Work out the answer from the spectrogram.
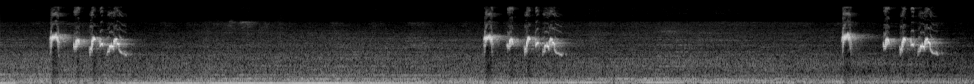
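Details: Red-whiskered bulbul song: three clear whistled phrases of rapid bouncy notes slurring downward, repeated roughly every four seconds, with a low rumbling background.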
